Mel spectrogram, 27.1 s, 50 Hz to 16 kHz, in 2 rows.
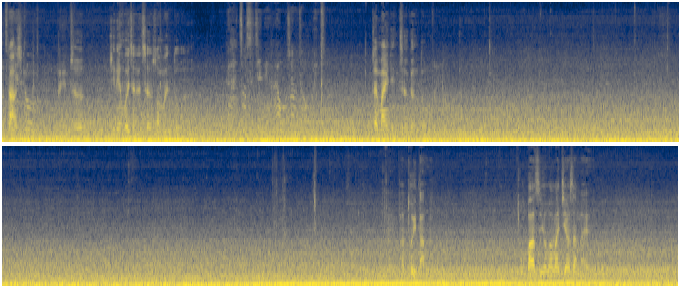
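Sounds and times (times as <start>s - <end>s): road noise inside cabin: 0.0s - 27.0s
van engine drone: 0.0s - 27.0s.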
